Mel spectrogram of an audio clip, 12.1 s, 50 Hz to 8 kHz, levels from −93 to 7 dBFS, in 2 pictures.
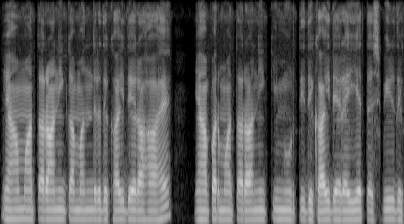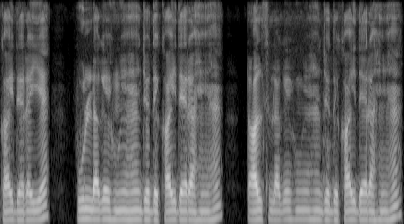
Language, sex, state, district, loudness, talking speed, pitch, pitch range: Hindi, male, Chhattisgarh, Jashpur, -21 LUFS, 215 wpm, 120 Hz, 120-125 Hz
